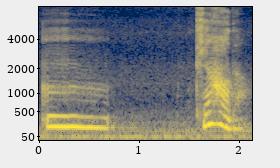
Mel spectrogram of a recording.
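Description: A woman playing a composed, perceptive, competitive young gamer in a radio drama, calm and understated. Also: mid-range voice, extremely slow, a little hiss or hum. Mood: gentle. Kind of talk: Chinese radio drama acting. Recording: music behind the voice.

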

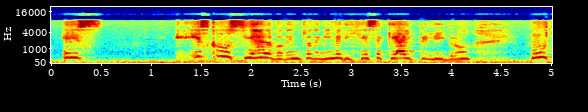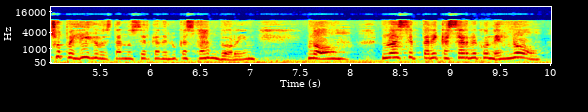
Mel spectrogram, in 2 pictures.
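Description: High-voiced anxious young noblewoman. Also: expressive, moderate pace, darkish tone, poor audio. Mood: fearful, resolute. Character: anxious, defiant young noblewoman dreading arranged marriage. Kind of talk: old radio serial acting.

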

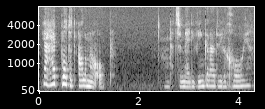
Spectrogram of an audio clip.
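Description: A woman's voice: medium pitch, normal speed, darkish tone. An actress with a Netherlands Dutch accent playing an anxious, affectionate middle-aged mother in a radio drama, fretful and hesitant. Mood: anxious, confiding. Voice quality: husky, breathy.

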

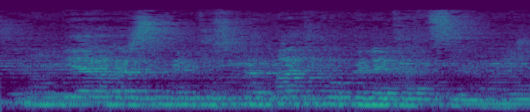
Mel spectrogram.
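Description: A woman's voice: medium pitch, fast, far from the mic, close to an everyday voice. Actress as solemn declaiming woman, very echoey. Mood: emphatic, declamatory. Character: solemn female narrator reciting scripture and law. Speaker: stage actress. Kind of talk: theatrical dramatic recitation of documentary texts. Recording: very echoey stage from afar, music.

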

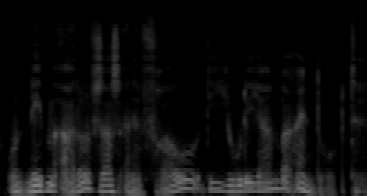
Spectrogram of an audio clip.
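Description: An actor as the grave, ironic narrator of a radio play, delivering literary prose in a measured, detached manner. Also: male voice, mid-range voice, big pitch swings, gravelly, mellow, slightly rough, no echo, studio quality, heavily acted.

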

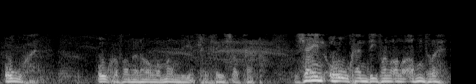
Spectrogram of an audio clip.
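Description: A man's voice: medium pitch, lively intonation, fast talker, lightly acted. Man acting a haunted tsar, tinny noisy recording. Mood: haunted, fearful. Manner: anguished, theatrical delivery in broken phrases. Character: terrified, haunted male tsar, paranoid and defiant. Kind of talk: Dutch radio play acting. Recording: noisy, clicking, narrow-band old radio recording.

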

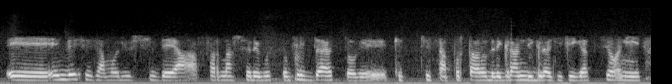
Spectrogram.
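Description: Over a narrow, tinny telephone connection, a woman speaks as a radio interview guest. Her voice sits at a middling pitch. She explains things earnestly and leans on repeated words for emphasis. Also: little pitch movement, normal speed, slightly rough. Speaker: interview guest, prison theatre project leader. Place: on a phone call to a radio show. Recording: narrow tinny phone line.

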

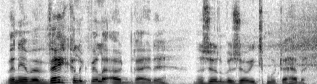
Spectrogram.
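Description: An actor in a Dutch-language radio play as a courteous, firm envoy of a pioneer community, speaking in a measured, formal, persuasive way. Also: male voice, mid-range voice, very animated, a little mellow, breathy edge.

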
